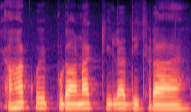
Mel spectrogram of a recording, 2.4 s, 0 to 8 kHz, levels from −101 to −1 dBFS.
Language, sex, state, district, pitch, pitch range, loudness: Hindi, male, Bihar, Patna, 120 Hz, 110-130 Hz, -16 LUFS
